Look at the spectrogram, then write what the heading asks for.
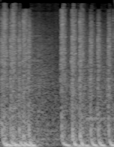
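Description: A rapid automatic burst of video game gunfire shooting through a wall, loud and punchy, broken by a brief gap before a second burst.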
